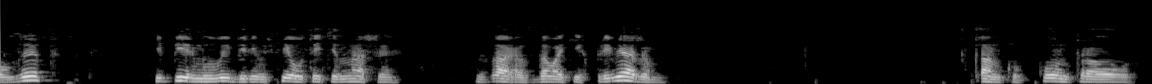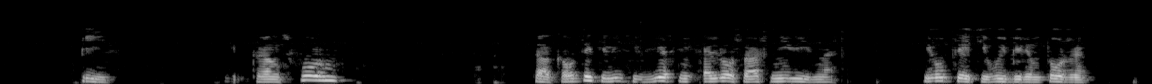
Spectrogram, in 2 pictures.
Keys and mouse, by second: 0.0 ctrl+z, 2.0 click, 4.4 shift+click, 6.0 shift+click, 6.8 shift+click, 9.6 shift+click, 12.2 ctrl+p, 15.2-16.4 middle drag, 16.6 middle click, 17.9 click, 18.9 shift+click, 19.9 shift+click, 21.0 shift+click.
